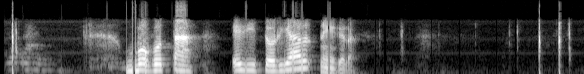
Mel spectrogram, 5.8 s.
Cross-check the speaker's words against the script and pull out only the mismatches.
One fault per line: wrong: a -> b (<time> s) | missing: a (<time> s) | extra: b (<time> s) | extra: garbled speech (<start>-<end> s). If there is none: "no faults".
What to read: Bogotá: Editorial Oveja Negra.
missing: Oveja (3.1 s)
